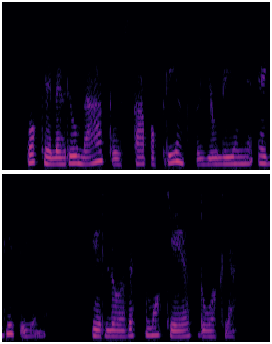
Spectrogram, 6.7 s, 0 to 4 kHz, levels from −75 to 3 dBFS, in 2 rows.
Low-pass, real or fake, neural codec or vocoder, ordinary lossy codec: 3.6 kHz; real; none; Opus, 16 kbps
